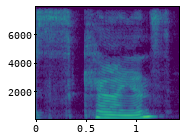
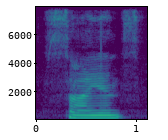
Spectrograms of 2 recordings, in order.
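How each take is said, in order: First: The c is pronounced as a k sound. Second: The c is silent after the s. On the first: The speaker calls it wrong. "we don't say skin or skint or science" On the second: The speaker calls it right. "we say scene, scent, science"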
